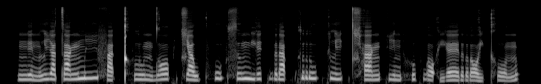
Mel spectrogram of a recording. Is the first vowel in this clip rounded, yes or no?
no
